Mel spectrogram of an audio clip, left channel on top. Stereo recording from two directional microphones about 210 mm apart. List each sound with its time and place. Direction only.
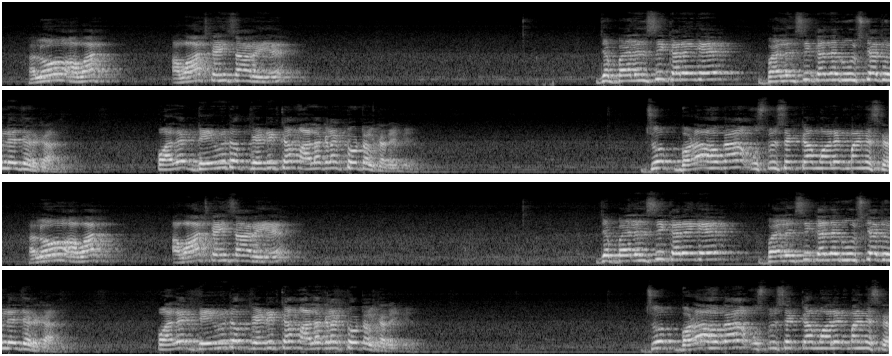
0.3 s a man's voice: 40° left (ahead or behind)
6.0 s a man's voice: 40° left (ahead or behind)
10.4 s a man's voice: 40° left (ahead or behind)
15.4 s a man's voice: 35° left (ahead or behind)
